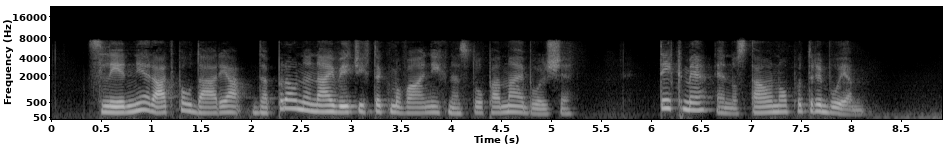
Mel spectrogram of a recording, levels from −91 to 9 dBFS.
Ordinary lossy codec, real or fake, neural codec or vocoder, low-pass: Opus, 64 kbps; fake; codec, 16 kHz, 0.5 kbps, X-Codec, WavLM features, trained on Multilingual LibriSpeech; 7.2 kHz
